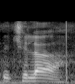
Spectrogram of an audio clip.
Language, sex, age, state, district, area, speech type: Urdu, male, 45-60, Uttar Pradesh, Lucknow, rural, read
